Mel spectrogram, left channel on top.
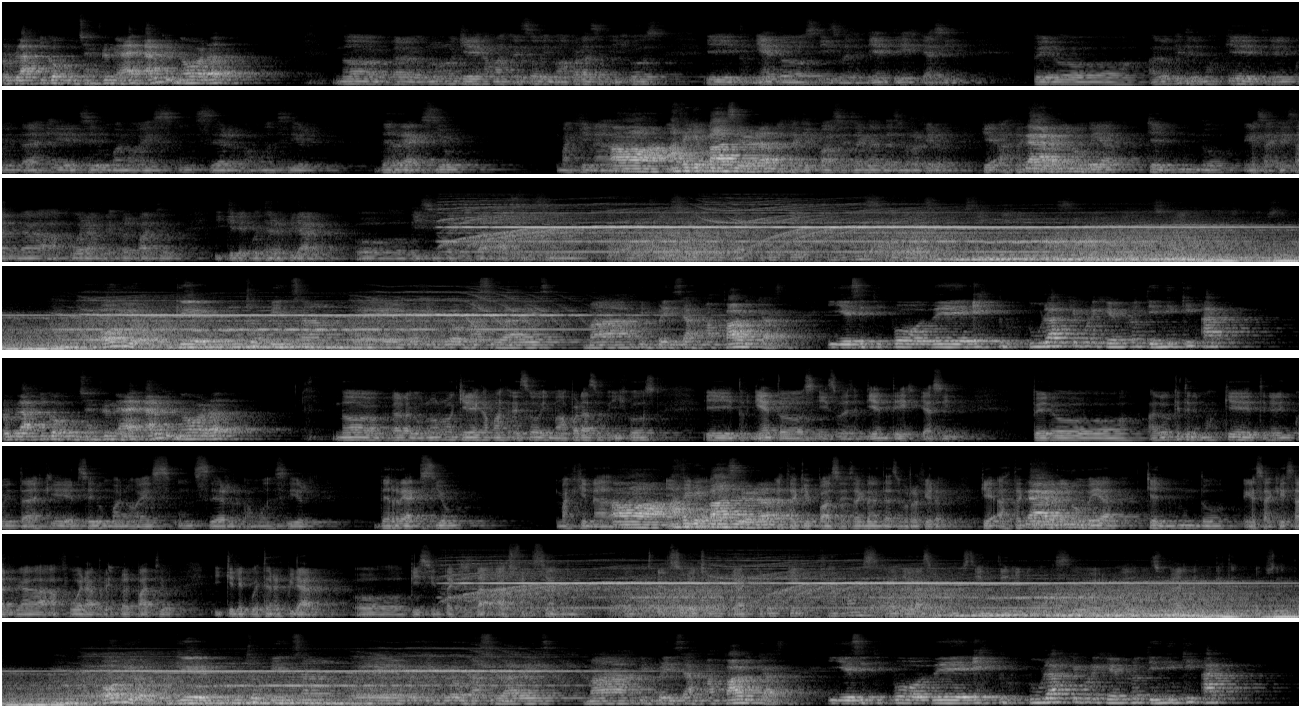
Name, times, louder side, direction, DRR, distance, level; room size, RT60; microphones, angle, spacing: voice 1, 0.0-2.2 19.1-20.7 23.2-23.6 39.9-44.4 44.7-46.7 47.2-51.0, equal, 20° left, -4 dB, 0.6 m, -26 dB
voice 2, 3.0-10.0 10.3-16.1 16.7-17.5 18.5-19.2 19.6-20.3 20.7-38.9, right 3 dB, 55° right, 3 dB, 0.3 m, -35 dB
sound 1, 30.3-45.4, left 2 dB, 85° left, 0.6 m, -24 dB
3.0 x 3.0 x 3.3 m, 1.4 s
head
